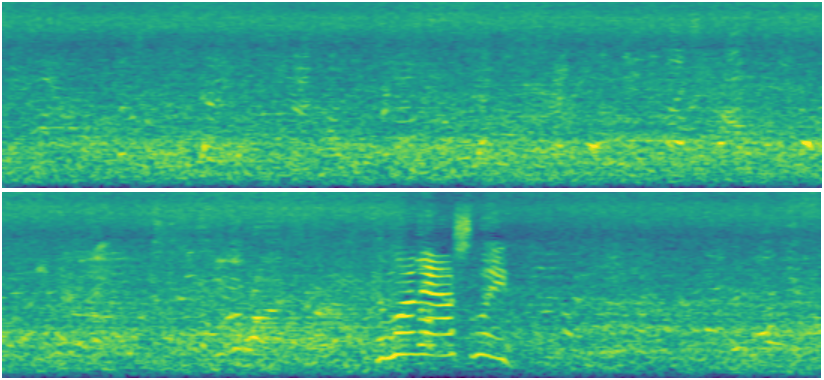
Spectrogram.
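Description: Steady rush of many indoor rowing machines' fan flywheels spinning together, mixed with crowd chatter. About eight seconds in, a loud, wavering shout rises above it.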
